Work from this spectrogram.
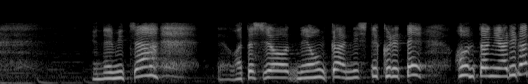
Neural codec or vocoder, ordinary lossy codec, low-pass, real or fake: none; none; 7.2 kHz; real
